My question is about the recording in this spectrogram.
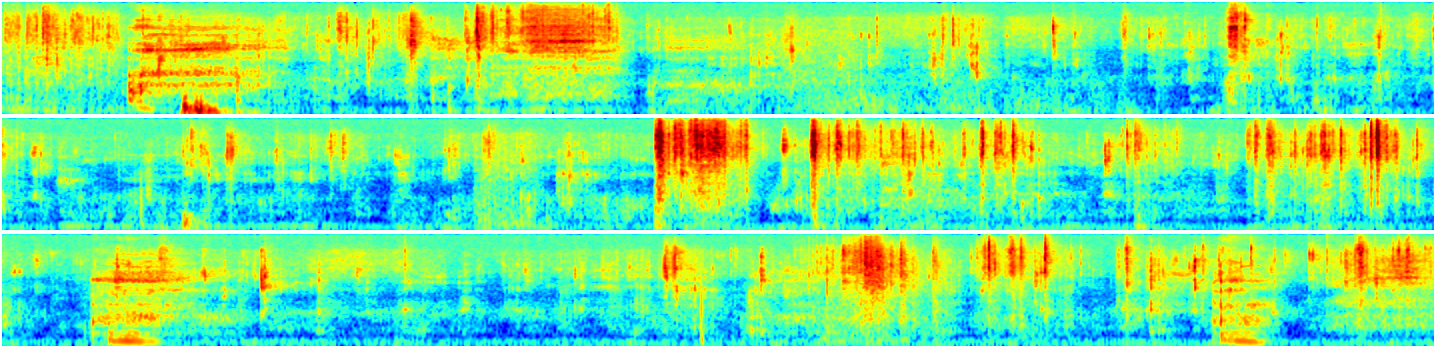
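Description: Close-miked eating: crunching and chewing of saucy fried chicken, with irregular crackles and soft tearing as gloved hands pull the meat apart. A few short low vocal sounds falling in pitch break in now and then.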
